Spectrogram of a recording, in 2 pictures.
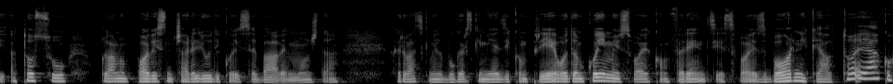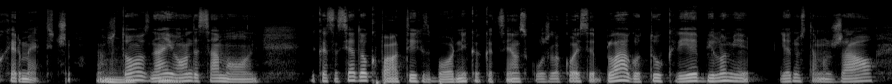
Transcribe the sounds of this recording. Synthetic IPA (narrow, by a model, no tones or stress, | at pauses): ʔat̪o̞ːsuuɡ̥lˠaʋno̞mpo̞ʋjesnit͡ʃa̰ɾiʎuːd̪iko̞̰jisebaʋe̞̰mo̞ʒd̪a̰ | xr̩ʋaːt̪skimilibuɡaɾskimje̞zikompɾje̞̰ʋod̪o̞mko̞jiimajusʋo̞je̞ko̞̰nfe̞ɾḛnt̪sije̞̰sʋo̰jḛzbo̞ːɾnikealt̪oːje̞jaːko̞xeɾmḛt̪i̥t͡ʃnoz̥na̰t͡ʃi̥t̪oːznajuo̞nd̪asamooniikad̪samsejaːd̪o̞ku̥pa̰la̰t̪iːxzbo̞ːɾnikakad̪samja̰ːsklˠuʒilˠako̞̰jesḛblˠaɡo̞t̪uːkɾijebiːlˠomije | jed̪nost̪aʋnoʒao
